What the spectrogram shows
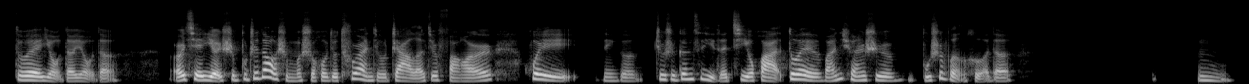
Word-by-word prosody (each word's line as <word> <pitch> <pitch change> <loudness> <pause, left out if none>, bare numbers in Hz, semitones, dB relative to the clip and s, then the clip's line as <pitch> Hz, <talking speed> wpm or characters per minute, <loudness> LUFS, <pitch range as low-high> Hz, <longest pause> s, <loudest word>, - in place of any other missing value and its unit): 对， 195 -4 +6
有 155 -4 -1
的， 150 0 -2
有 155 -1 -4
的， - - -6 0.5
而 - - +3
且 205 -2 +5
也 185 -3 +7
是 210 - -2
不 230 - -6
知 255 - -1
道 325 -5 +6
什 245 - -5
么 170 +2 -7
时 170 - -3
候 175 +1 -2
就 170 -1 0
突 260 +9 -1
然 220 -7 +1
就 165 -3 -4
炸 160 -2 0
了， 145 +1 -1
就 200 +3 -2
反 190 -6 -5
而 160 +8 -1 0.3
会 350 -7 +3 0.2
那 170 -2 -9
个 160 -2 -8
就 230 - -2
是 220 -1 -3
跟 245 +1 +1
自 245 +1 -7
己 210 - -1
的 155 - -3
计 180 +3 -1
划 175 -4 +2
对， 215 -8 +4
完 170 +6 -3
全 215 -7 -2
是 185 -4 -1 0.2
不 180 - -3
是 190 +10 -2
吻 265 - -2
合 - - -5
的。 310 0 -4 1.8
嗯。 190 +1 -7
190 Hz, 220 characters per minute, -21 LUFS, 170-230 Hz, 1.8 s, 也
